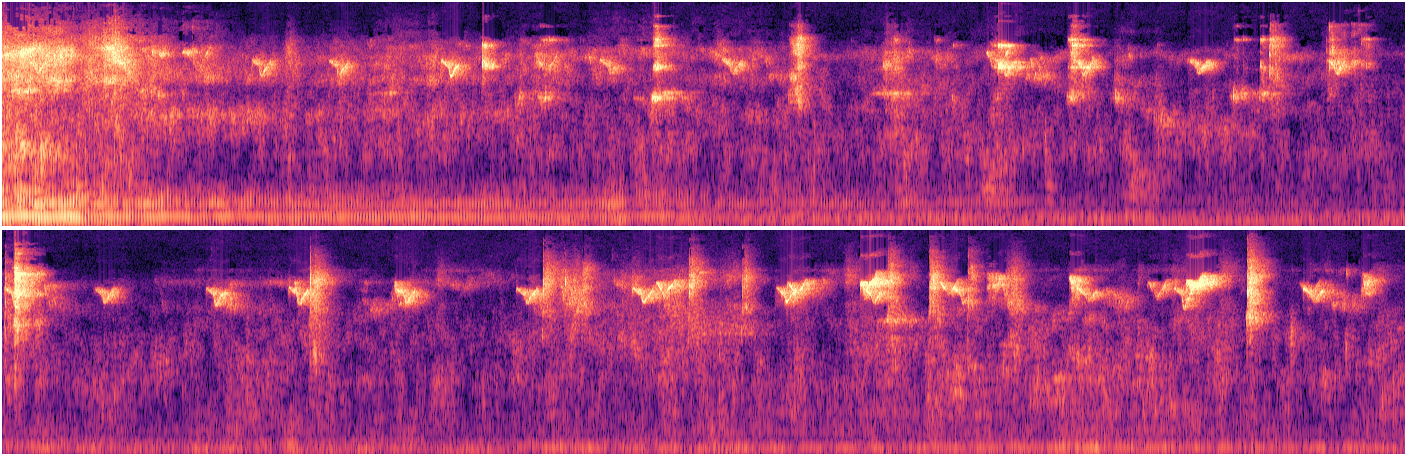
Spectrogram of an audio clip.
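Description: Small birds chirping: short, high calls repeated a few times a second, some louder and closer than others. A low hum fades away over the first few seconds.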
